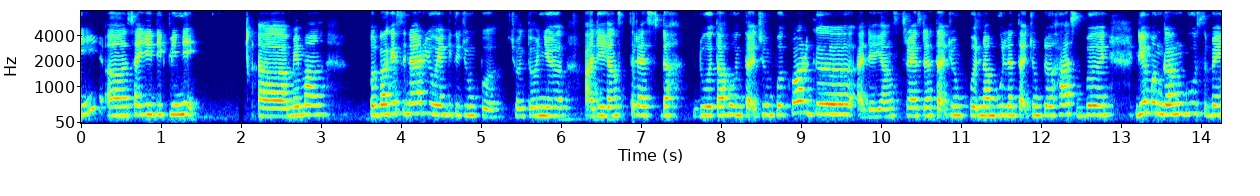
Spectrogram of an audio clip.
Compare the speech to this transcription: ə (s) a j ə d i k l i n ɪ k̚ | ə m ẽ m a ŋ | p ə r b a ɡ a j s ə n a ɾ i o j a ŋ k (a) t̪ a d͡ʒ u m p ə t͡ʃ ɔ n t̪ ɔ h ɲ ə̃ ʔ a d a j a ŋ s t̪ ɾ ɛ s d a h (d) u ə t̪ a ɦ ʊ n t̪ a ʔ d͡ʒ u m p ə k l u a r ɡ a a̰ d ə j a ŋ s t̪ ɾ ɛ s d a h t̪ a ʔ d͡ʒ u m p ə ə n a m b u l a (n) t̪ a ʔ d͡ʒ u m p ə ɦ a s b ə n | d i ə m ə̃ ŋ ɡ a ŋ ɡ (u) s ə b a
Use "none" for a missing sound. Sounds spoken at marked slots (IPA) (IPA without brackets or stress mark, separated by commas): s, i, d, n, u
